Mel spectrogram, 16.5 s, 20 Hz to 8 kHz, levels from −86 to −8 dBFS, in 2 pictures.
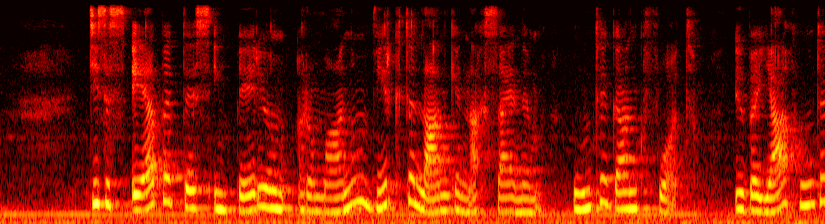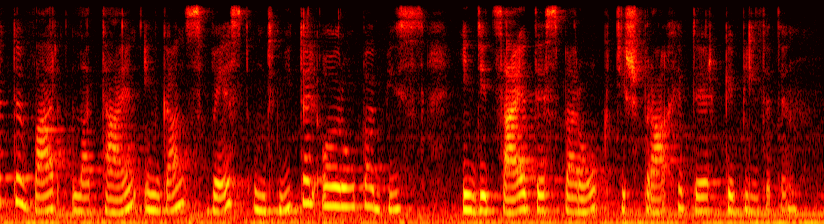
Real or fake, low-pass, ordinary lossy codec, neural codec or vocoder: real; 7.2 kHz; none; none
